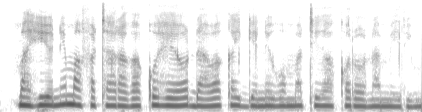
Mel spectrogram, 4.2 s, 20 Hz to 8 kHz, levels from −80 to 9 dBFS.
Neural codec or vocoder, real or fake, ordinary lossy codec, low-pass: none; real; none; 7.2 kHz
